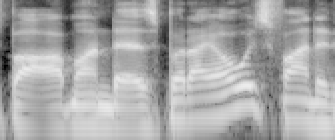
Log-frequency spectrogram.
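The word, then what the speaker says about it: Bahamondes: gorgeous that silent yeah that H is silent that's the public service announcement for this week for uh ignasio B mandz that H you just kill it it's baam mandz but I always find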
